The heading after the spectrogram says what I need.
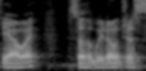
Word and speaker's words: Yahweh: pronounce it and proving that it actually is pronounced Yahweh so that we don't just say people argue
